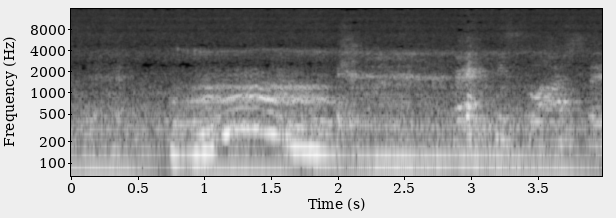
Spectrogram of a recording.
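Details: Pet cat indoors growling over a mouse it is guarding: a low, wavering moan swells and fades mid-clip while a person speaks softly over it in a small room.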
